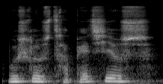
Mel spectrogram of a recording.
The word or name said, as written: m. trapezius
